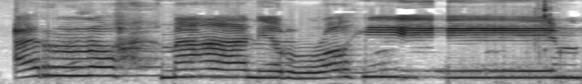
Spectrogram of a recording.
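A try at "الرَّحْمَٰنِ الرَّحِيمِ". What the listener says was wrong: him him him kurang berbisik sekali lagi jadi dilafalkan dari tengah tenggorokan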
